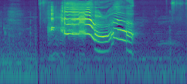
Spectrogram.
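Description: A baby squeals loudly close by.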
